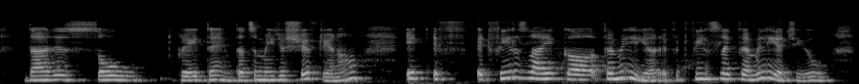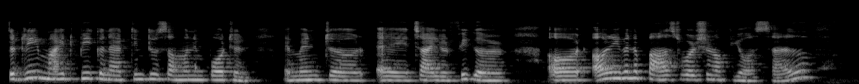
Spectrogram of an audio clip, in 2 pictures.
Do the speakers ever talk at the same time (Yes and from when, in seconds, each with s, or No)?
No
